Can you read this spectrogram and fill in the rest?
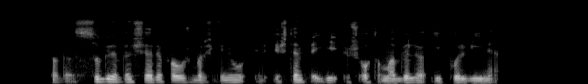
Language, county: Lithuanian, Klaipėda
